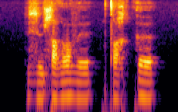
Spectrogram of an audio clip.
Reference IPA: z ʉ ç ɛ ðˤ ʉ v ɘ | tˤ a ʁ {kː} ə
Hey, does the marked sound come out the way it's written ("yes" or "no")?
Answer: yes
